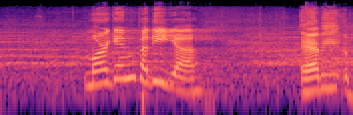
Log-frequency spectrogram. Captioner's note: audience cheering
